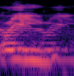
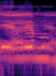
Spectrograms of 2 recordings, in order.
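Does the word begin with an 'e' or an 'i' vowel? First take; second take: i vowel; e vowel. First: It begins with an 'i' vowel and ends in a cluster. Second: It begins with an 'e' vowel and has two syllables. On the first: This is the original Arabic pronunciation. "Actual আরবি উচ্চারণ করলে হয় ইলম" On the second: This is the customary local pronunciation. "এলেম বলছি আমরা প্রচলিত ভাবে"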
